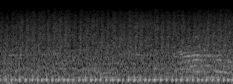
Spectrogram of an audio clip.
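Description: Snare drum roll sound effect, a fast, steady roll held at an even level, the kind that builds suspense before a result is announced.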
